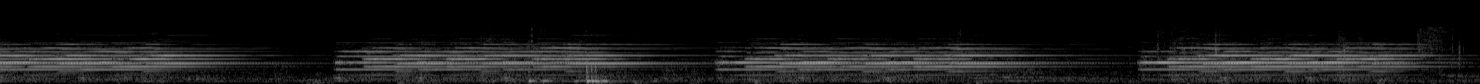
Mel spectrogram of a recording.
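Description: An electric bell summoning a parliamentary vote rings in four long, steady bursts of about three seconds each, separated by brief gaps. It is loud and sustained with no voices.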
